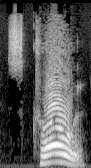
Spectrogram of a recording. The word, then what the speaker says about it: scroll: okay scroll oh crow remember the crow the bird and you'll get this absolutely correct it is scroll so all you need to do is say crow and before that a small s so scroll make sure you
